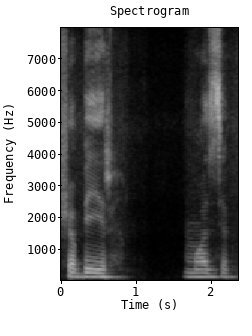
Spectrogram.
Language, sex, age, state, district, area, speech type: Kashmiri, male, 30-45, Jammu and Kashmir, Shopian, urban, spontaneous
